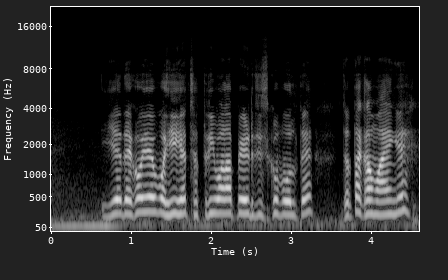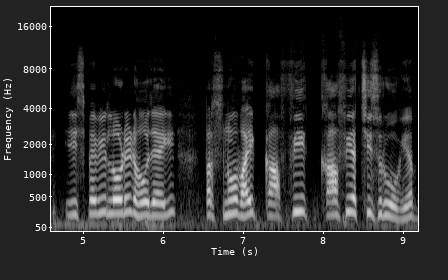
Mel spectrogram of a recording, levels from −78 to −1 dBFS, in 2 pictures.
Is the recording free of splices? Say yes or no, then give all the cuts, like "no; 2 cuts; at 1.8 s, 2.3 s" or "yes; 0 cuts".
yes; 0 cuts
